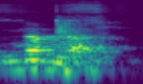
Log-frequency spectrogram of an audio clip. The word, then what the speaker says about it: nabla: Donc c'est ce signe, une sorte de triangle à l'envers, ça se prononce nabla.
